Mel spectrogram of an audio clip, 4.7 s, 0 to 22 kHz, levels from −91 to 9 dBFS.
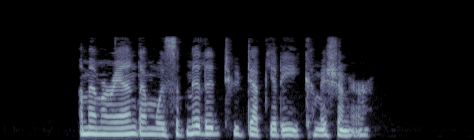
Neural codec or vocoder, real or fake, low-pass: none; real; 7.2 kHz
